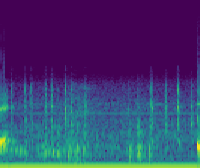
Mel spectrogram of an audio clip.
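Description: Small homemade Newman-type DC motor, a permanent magnet spinning inside a hand-wound wire coil, running fast with a steady whir.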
